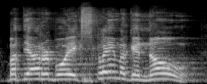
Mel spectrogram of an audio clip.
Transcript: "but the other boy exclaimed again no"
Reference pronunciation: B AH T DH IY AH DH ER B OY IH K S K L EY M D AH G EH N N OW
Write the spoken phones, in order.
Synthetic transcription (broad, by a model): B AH T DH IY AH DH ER B OY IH K S K L EY M AH G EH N N OW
